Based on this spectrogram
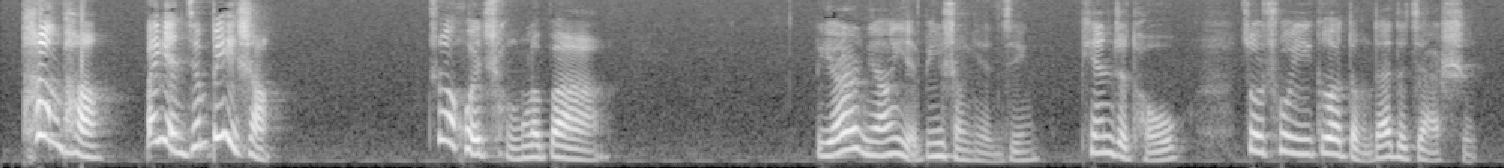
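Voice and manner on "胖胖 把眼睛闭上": loud, high, barked bellowing. Reading a story aloud, Li Erniang orders the cook to shut her eyes: loud barking shout. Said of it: "她大喝一声".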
